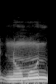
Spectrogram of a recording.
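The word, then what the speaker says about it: gnomon: है अगला क्वेश्चन है नोमो इज a part of ji silent है नो मोन क्या किसका पार्ट है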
